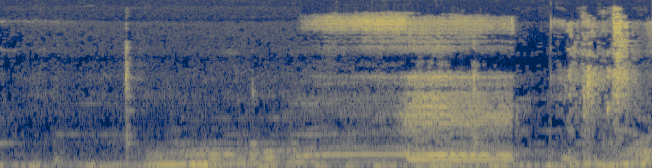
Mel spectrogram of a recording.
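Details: Sleeping male Chihuahua snoring: soft, low snoring breaths with a higher whistling tone on one breath, with some background sound.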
